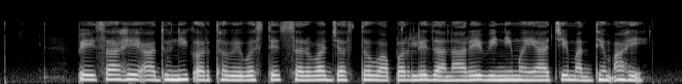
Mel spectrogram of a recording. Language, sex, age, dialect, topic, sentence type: Marathi, female, 51-55, Varhadi, banking, statement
